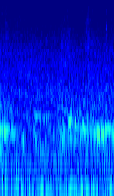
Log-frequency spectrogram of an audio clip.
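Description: A cheap pigeon at a Delhi bird market gives a short, low, breathy coo up close under steady background noise.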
